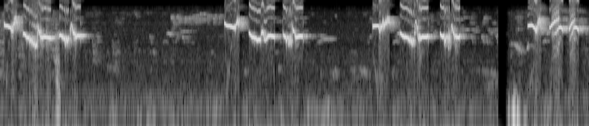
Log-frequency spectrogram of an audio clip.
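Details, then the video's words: Oriental magpie-robin singing, played to stimulate a bird that is slow to sing: loud bursts of sweet, rising and falling whistled phrases in four clusters separated by quieter gaps with soft distant warbles. "terapi kusus untuk penggacoran burung kacer yg masih malas bunyi atau macet"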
